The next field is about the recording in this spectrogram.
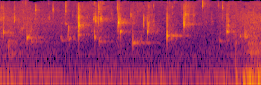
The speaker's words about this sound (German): so, ich bin jetzt im Versteck hier in irgendwie so, so einem kleinen Raum und hier läuft so ein ähm, Wasserdings irgendwie drunter und es tropft. Hört ihr das?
